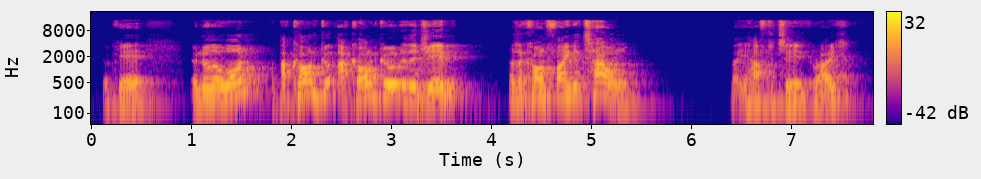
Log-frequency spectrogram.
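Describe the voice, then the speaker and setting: A high-pitched man's voice with very wide pitch swings and audible room echo. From England. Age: 40s. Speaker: kettlebell fitness coach; kettlebell coach. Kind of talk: casual vlog monologue. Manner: rambling, filler-heavy. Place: home room. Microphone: phone near.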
